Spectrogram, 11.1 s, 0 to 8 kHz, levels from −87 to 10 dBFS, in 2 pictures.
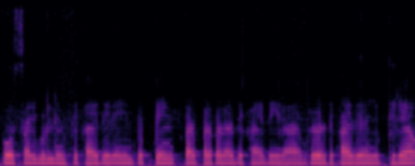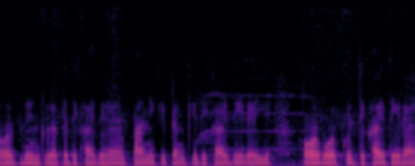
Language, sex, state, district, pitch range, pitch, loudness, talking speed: Hindi, female, Maharashtra, Sindhudurg, 180-185 Hz, 185 Hz, -38 LUFS, 210 wpm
